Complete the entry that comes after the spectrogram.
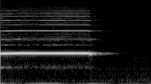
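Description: Recorder blown too hard on a G note, a shrill, overblown whistling tone held steadily for under a second before cutting off into silence.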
